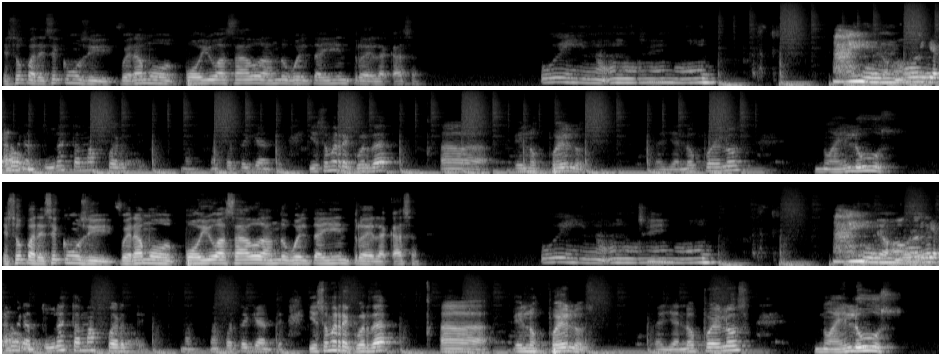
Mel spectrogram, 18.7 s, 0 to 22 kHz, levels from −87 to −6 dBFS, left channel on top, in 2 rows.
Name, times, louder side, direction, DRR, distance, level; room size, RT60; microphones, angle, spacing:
voice 1, 0.0-4.1 6.4-6.7 8.7-9.3 9.6-10.8 11.2-13.3 13.7-15.3 15.9-16.8 17.5-18.3, right 8 dB, 90° right, 0.3 m, -30 dB
voice 2, 5.4-7.1 8.3-9.7, left 2 dB, 15° left, 0.6 m, -28 dB
Bass guitar, 7.2-7.5 7.8-12.5 12.7-17.0, left 1 dB, 60° left, 1.3 m, -42 dB
9.2 x 6.5 x 2.3 m
head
